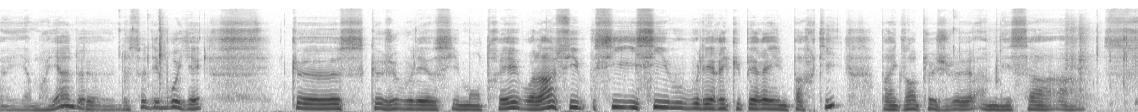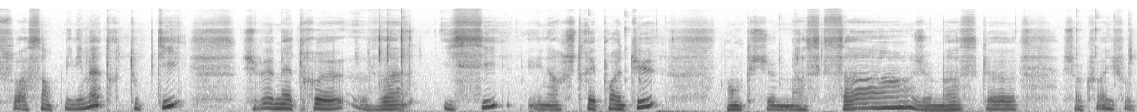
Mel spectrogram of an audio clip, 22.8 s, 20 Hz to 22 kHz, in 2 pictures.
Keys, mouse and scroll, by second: 1.1 click, 1.4 space, 9.3 click, 10.6 KP_6, 11.1 KP_0, 11.2 KP_Enter, 14.8 KP_2, 15.1 KP_0, 15.3 KP_Enter, 16.7-17.0 scroll up 1, 17.1-17.7 right drag, 19.0 space, 22.0 click, 22.4 space.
